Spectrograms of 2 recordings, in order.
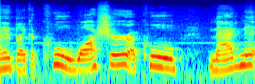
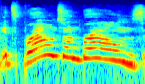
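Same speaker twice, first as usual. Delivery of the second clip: exasperated complaint; 11 semitones higher, 6 dB louder, slower than usual. Retold or imitated. Complaining about hard-to-see fabric.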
